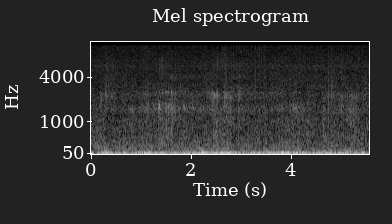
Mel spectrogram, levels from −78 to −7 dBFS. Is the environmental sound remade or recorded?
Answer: remade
